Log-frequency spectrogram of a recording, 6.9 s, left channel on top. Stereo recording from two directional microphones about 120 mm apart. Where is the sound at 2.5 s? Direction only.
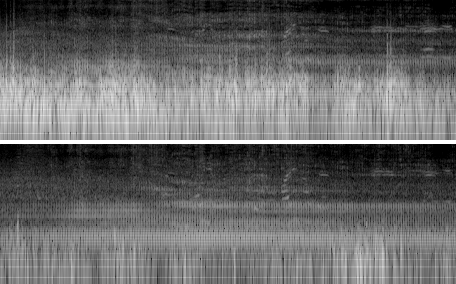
15° left (ahead or behind).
